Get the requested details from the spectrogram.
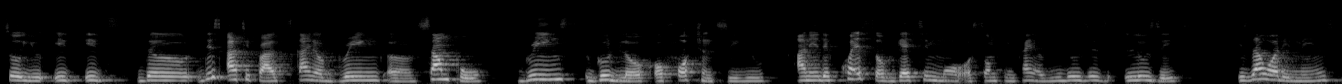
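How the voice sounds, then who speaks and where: Female reaction host, warm low voice, halting and casual, a bit lo-fi. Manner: hesitant, thinking aloud with many fillers.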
